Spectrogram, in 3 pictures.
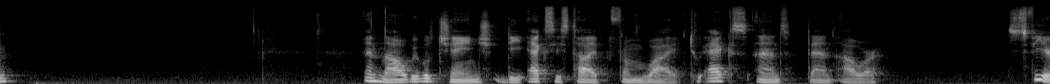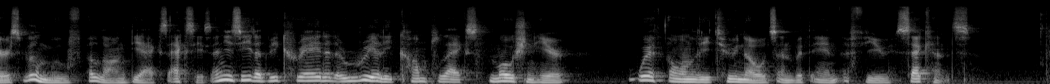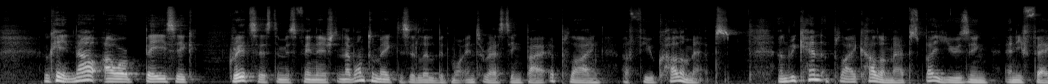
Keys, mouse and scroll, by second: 19.1-21.3 drag.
